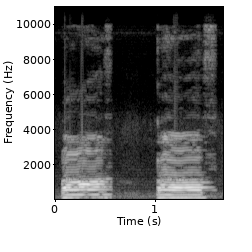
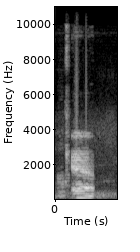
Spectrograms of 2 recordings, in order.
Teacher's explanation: কফটা কলকলা করে, ক্যাফটা হচ্ছে জিহ্বার মাঝখান তালুর সঙ্গে লাগবে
